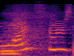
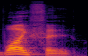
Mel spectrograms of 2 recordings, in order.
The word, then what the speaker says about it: waifu: The waifus are precious, man.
